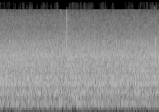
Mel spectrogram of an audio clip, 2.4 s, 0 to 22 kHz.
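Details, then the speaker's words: Box fan Corsi-Rosenthal air purifier built with four 20x20x1 filters, running at full blast: even, steady rush of air with a low hum and no rattle or wobble. Not that loud, good suction, running smoothly. "And then this is how it sounds like and looks like at the end on full blast. So it's not that loud, and the suction is"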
